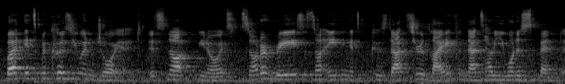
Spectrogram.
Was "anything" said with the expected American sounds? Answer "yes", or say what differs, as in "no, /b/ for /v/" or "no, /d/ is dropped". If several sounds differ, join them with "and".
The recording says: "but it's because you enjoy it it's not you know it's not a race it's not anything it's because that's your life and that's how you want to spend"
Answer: yes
